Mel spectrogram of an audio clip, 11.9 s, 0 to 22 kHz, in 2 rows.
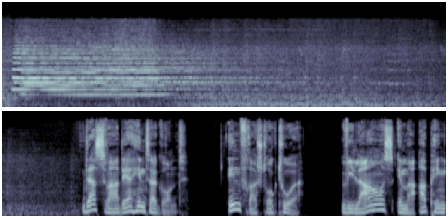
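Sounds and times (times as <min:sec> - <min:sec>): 
high-speed train horn blast: 0:00.0 - 0:04.0
high-speed train rushing past: 0:00.0 - 0:07.7
speech: 0:07.1 - 0:11.8.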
